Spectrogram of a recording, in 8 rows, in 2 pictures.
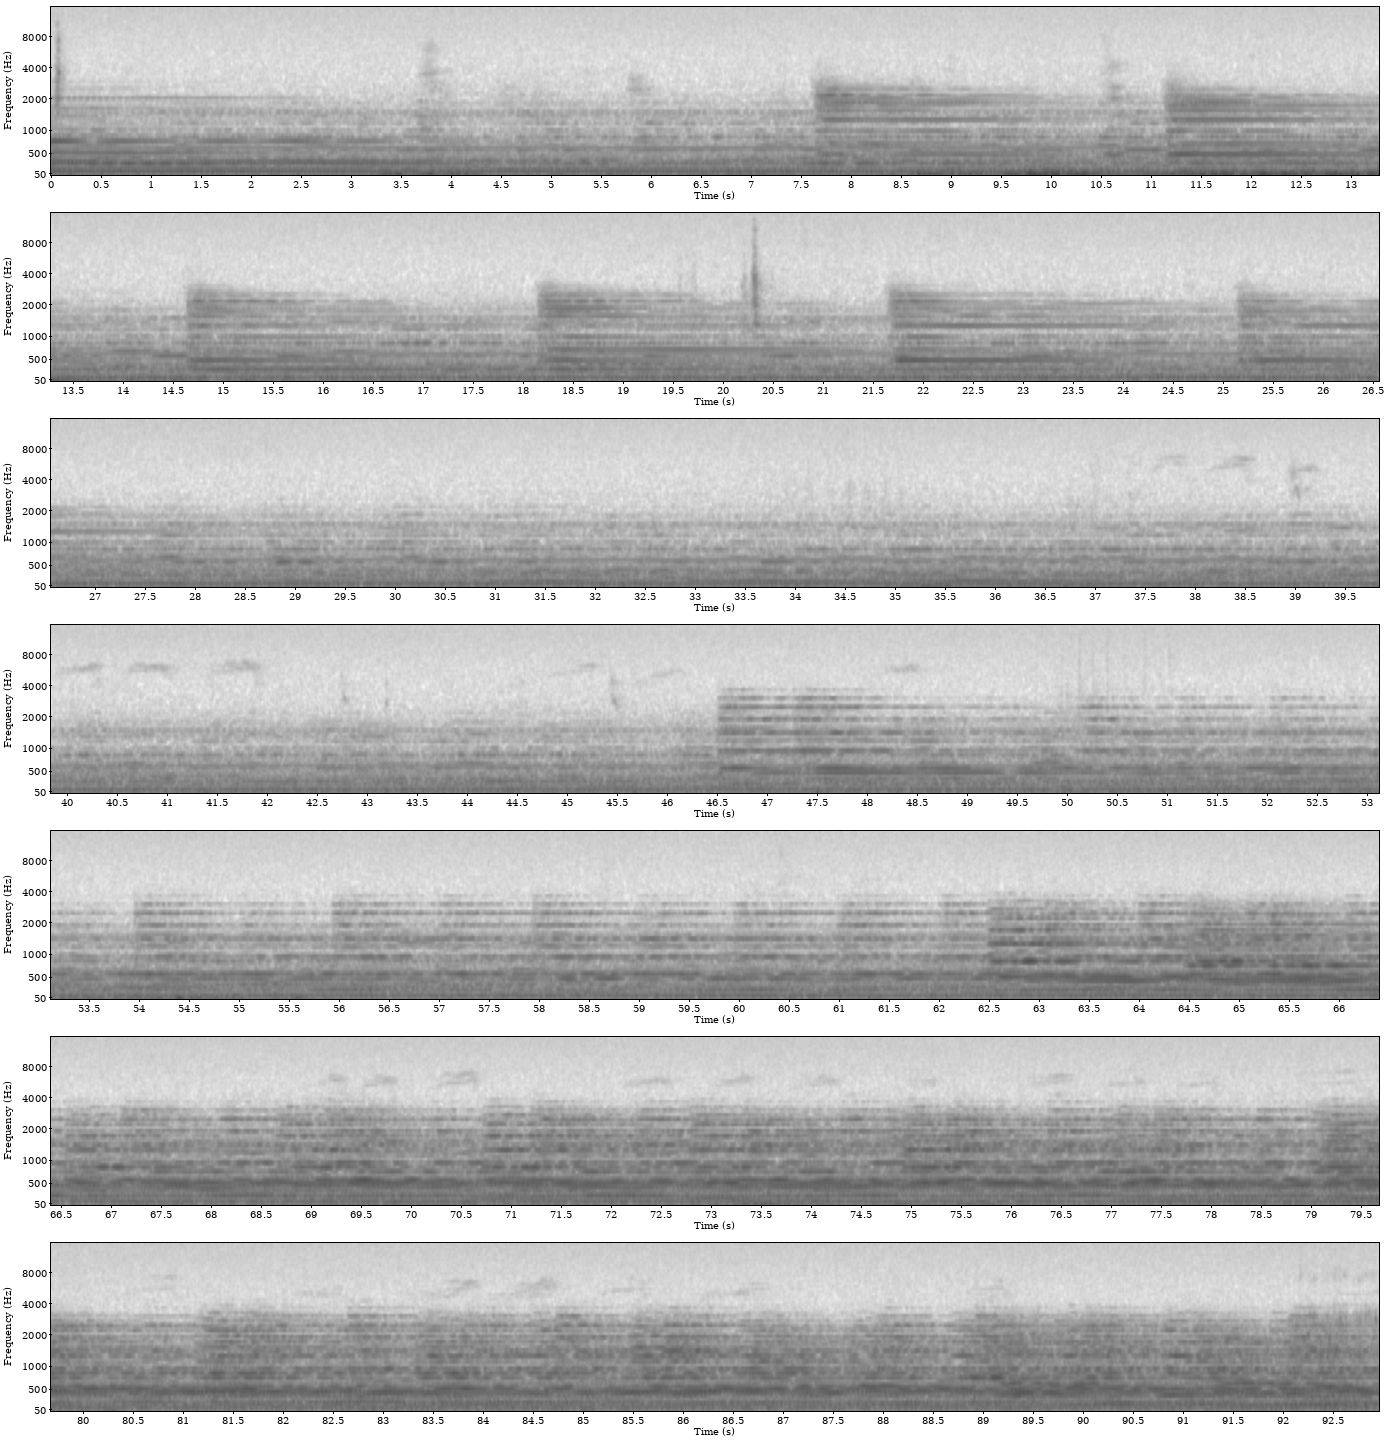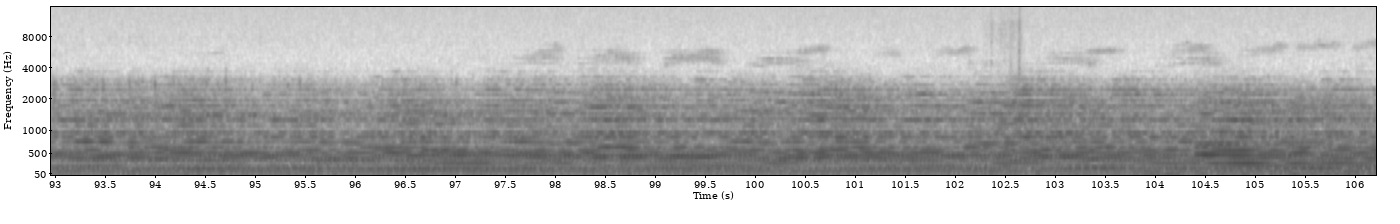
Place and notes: Close to place Gutenberg, Strasbourg, France - Cathedral and churches bells
Strasbourg cathedral's bell and several other churches ringing together everyday at 6pm during the lockdown caused by the coronavirus crisis.
Recorded from the window.
We can also hear some pigeons flying or walking on the roof.
Gear : Zoom H5.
